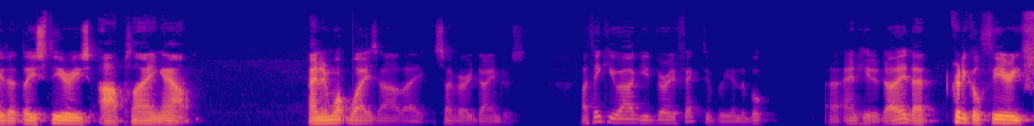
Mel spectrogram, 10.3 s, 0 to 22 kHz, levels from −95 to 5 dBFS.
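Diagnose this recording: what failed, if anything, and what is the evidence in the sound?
The gain stage in the buffer or driver processing applied level changes in unsmoothed steps, causing zipper noise. From 3.44 to 3.81 s, just before "are they so very", the level drops by roughly 20 dB in 3 dB jumps about twenty times a second, and each jump adds a small click. From 8.36 to 9.38 s the level climbs by roughly 20 dB in 1 dB steps at the same rate, producing a finer ticking that rides on the speech.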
